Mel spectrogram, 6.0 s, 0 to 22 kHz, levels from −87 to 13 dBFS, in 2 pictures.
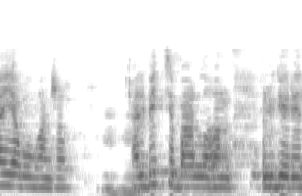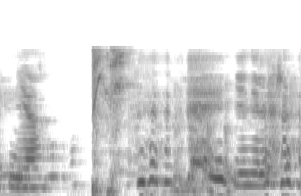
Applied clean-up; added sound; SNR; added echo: classical method WPE with log-MMSE.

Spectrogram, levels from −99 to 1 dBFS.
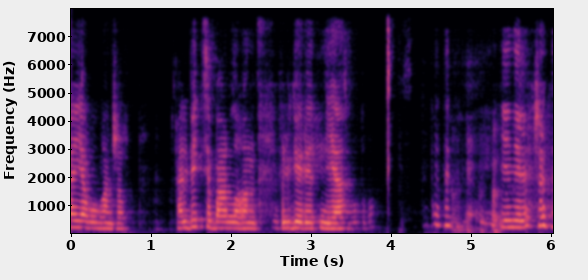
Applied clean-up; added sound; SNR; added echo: neural mask model DeepFilterNet 3.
